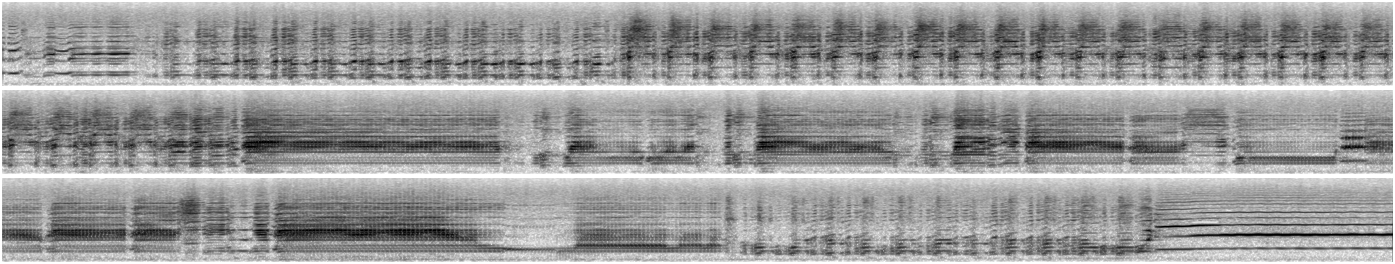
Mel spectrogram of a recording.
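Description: Solo blues harmonica on an old recording, playing fast, evenly pulsed chugging chords for the first dozen seconds, then longer held chords broken by short gaps.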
